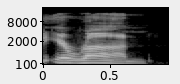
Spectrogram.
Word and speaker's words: Iran: By the way, I got to ask, I've always said Iran. Am I saying it wrong or am I saying it right? – That's perfect pronunciation, yes.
